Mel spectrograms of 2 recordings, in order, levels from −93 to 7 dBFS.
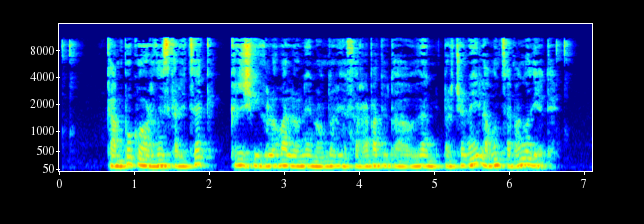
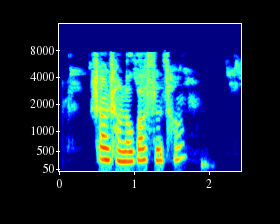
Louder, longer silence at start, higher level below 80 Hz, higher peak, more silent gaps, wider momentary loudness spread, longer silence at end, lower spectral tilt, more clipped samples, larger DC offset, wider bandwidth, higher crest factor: second, -24 LUFS vs -16 LUFS; about the same, 0.05 s vs 0.15 s; about the same, -60 dBFS vs -64 dBFS; about the same, -2 dBFS vs -2 dBFS; neither; about the same, 16 LU vs 15 LU; first, 0.3 s vs 0.05 s; first, -4 dB/octave vs -2.5 dB/octave; neither; neither; first, 11.5 kHz vs 8 kHz; first, 24 dB vs 16 dB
